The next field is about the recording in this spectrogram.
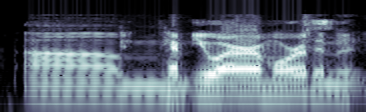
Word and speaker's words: Temuera Morrison: And, I can never say his name properly, but Temuera Morrison. – Temuera Morrison. – Yeah, thank you.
